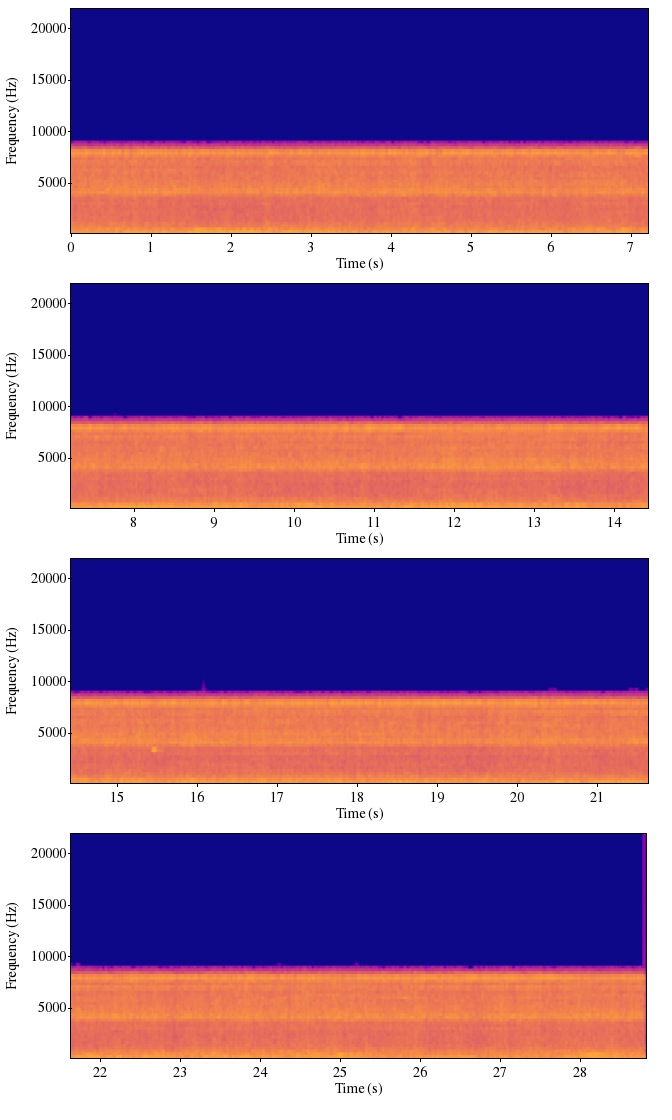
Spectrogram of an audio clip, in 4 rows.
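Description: A 450-size X8 multirotor, a quadcopter converted to eight motors, hovering: a steady buzz of electric motors and propellers, with several held humming tones over a hiss.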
